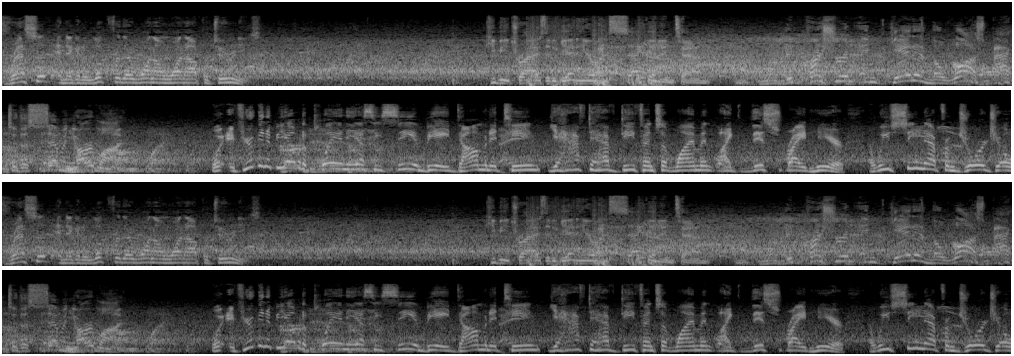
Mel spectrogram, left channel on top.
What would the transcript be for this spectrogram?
and they're going to look for their one-on-one opportunities. QB tries it again here on 2nd and 10. They pressure him and get him. The loss back to the 7-yard line. Well, if you're going to be able to play in the SEC and be a dominant team, you have to have defensive linemen like this right here. And we've seen that from Georgia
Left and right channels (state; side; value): quieter; right; 5.1 dB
